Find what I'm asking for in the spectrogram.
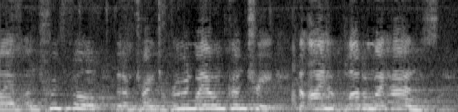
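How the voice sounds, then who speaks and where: The speaker moves at a fairly quick pace with fairly even intonation while noticeable background noise runs underneath. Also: woman. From Egypt. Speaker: protest speaker. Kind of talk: protest speech. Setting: outdoors at a street protest. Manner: impassioned.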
